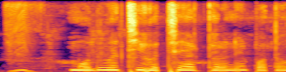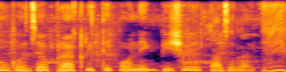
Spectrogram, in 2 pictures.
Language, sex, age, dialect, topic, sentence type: Bengali, female, 18-24, Northern/Varendri, agriculture, statement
